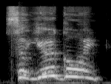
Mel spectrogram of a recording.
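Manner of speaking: high, slow, accusing start; angry retort. Retold or imitated. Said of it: "he got angry with me too".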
